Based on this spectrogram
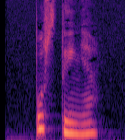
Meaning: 1. desert, wilderness 2. unpopulated area
- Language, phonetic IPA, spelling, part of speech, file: Russian, [pʊˈstɨnʲə], пустыня, noun, Ru-пустыня.ogg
